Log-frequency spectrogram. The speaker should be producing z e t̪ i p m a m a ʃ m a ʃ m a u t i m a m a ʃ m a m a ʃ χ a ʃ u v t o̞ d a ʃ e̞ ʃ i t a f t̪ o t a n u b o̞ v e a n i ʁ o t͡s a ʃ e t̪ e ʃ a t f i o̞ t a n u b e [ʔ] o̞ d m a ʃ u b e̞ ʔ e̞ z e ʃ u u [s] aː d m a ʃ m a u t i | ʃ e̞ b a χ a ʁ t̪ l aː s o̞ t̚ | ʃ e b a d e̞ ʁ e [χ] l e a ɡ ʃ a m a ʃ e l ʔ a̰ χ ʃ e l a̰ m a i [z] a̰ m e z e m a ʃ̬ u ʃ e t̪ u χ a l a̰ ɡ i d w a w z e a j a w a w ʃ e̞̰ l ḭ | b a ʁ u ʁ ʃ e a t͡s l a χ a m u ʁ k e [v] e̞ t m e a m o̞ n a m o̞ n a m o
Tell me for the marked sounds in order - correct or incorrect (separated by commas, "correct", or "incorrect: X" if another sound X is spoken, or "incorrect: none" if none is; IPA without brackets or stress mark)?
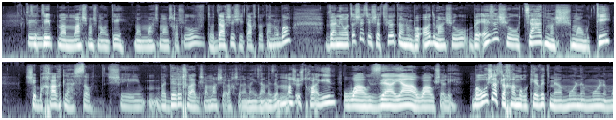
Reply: correct, incorrect: t͡s, correct, correct, correct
